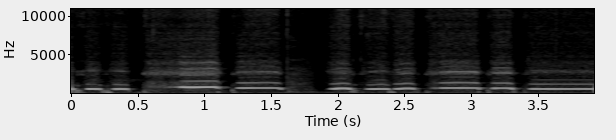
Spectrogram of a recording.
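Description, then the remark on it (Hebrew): A breathy, hollow whistle blown through cupped hands and thumbs plays a short tune of about eight notes, rising and dipping in a bouncy rhythm, loud with no talking. “זה נגינה על הגודלים.”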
